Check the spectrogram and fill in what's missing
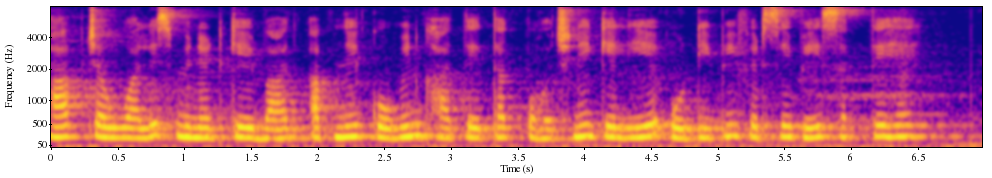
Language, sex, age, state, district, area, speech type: Hindi, female, 18-30, Madhya Pradesh, Betul, rural, read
